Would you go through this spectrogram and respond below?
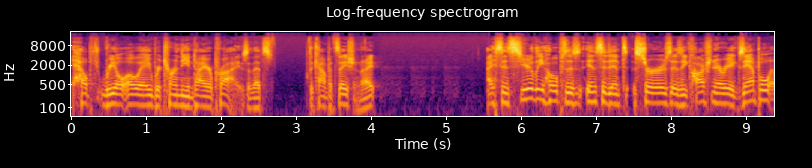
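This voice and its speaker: A man's voice: medium pitch, dry recording. Sarcastic male talk-radio host. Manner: sarcastic, scoffing at a statement he reads aloud. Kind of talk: opinionated talk radio commentary.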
